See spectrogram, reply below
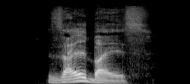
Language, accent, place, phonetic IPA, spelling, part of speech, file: German, Germany, Berlin, [ˈzalbaɪ̯s], Salbeis, noun, De-Salbeis.ogg
- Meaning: genitive singular of Salbei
